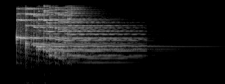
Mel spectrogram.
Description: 何か思い付いた時の音

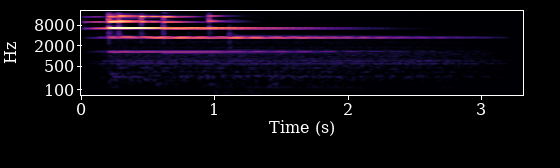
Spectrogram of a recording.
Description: ウインドチャイム 単音 低音

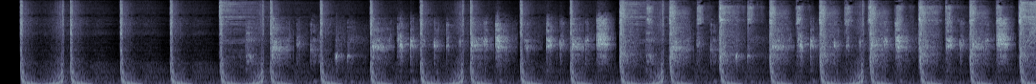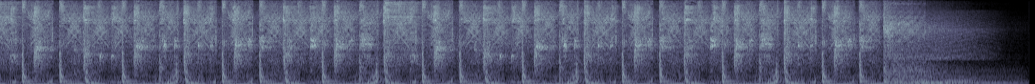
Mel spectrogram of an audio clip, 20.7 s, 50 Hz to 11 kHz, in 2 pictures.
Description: オープニング BPM120

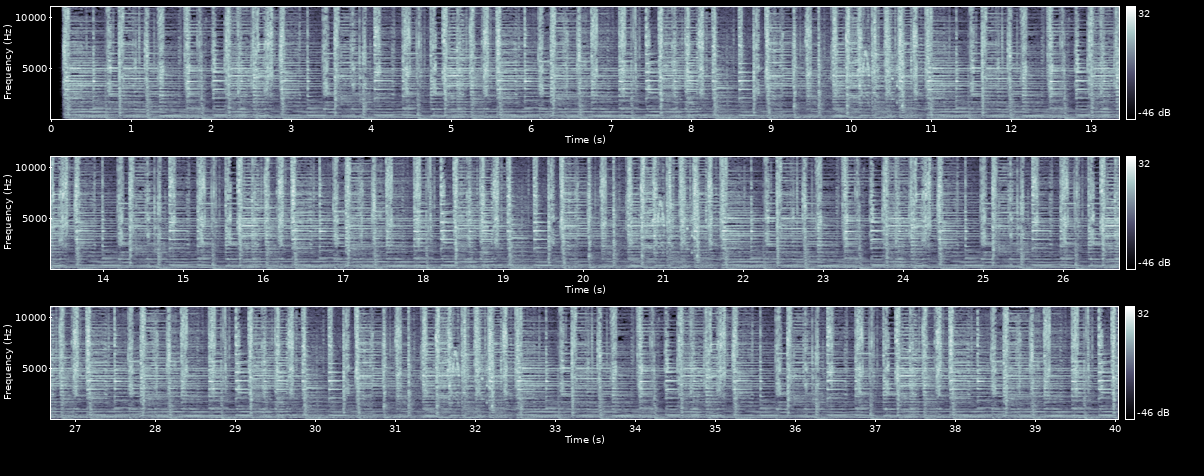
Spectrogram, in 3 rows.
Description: BGMさわやかなアコギサウンド BPM89

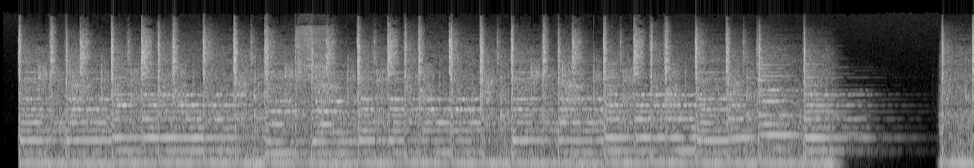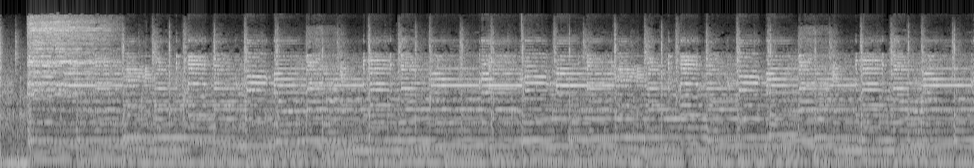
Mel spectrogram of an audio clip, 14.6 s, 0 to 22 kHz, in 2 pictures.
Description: BGM メロディ BPM130

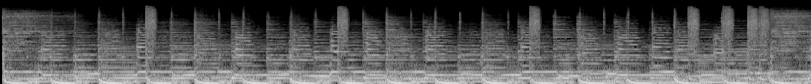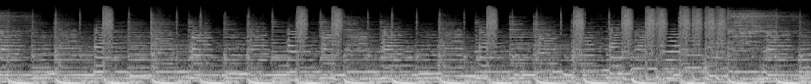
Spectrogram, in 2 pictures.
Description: ジングル 旅立ち BPM125

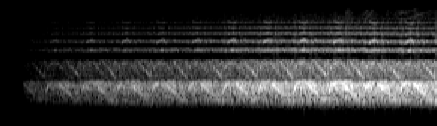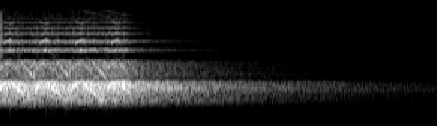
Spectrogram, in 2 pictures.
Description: サイレン （早）

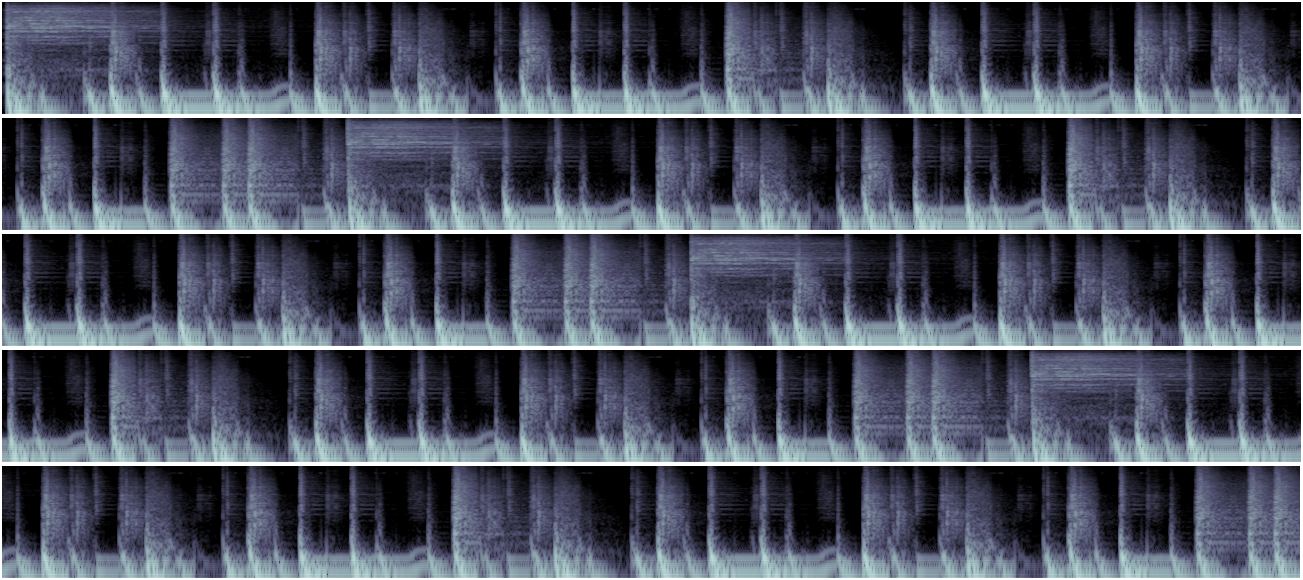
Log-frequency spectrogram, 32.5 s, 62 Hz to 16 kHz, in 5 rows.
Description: ドラム ループBGM BPM 117

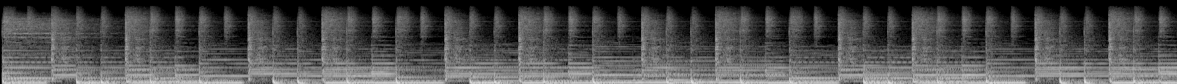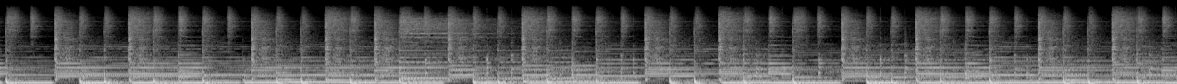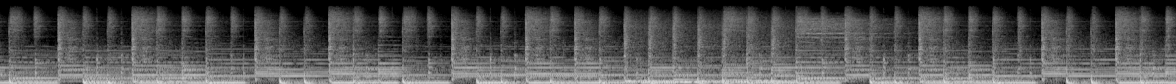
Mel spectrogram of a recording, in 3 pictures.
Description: ジングル 淡い夢 BPM122

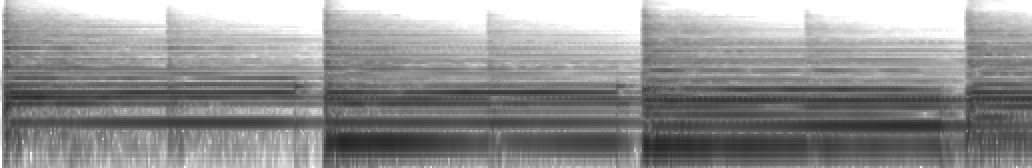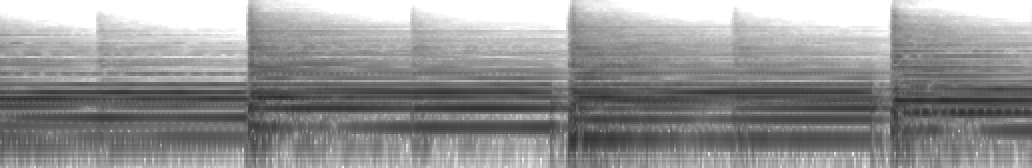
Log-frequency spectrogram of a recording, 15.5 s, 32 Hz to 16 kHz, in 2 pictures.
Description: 重みのある精悍ピアノサウンド BPM100

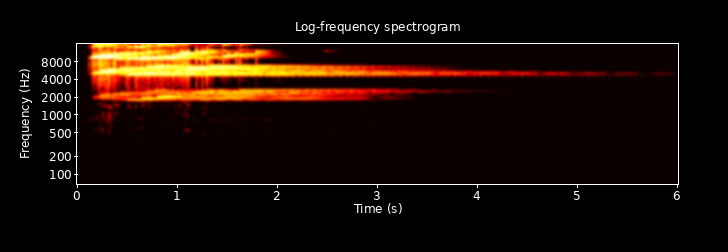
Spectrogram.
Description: ウインドチャイム ショート 中音～高音

